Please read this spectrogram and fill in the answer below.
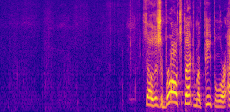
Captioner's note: silence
